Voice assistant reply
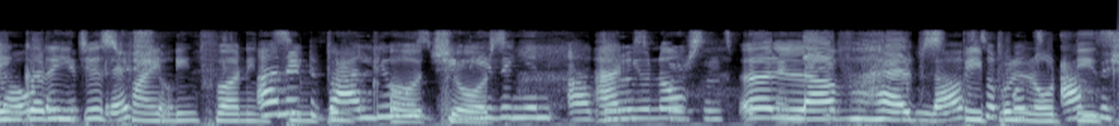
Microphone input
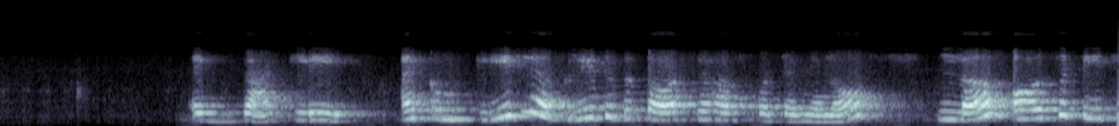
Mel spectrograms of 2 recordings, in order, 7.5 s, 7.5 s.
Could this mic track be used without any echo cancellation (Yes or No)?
Yes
